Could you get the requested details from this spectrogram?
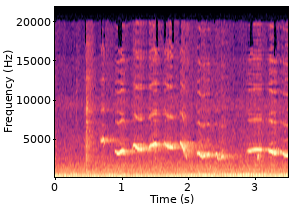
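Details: Oriental magpie-robin singing in the wild: a smooth sequence of clear whistles, stepping between pitches with a downward slur in the middle, after a brief tap, above low background rumble.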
